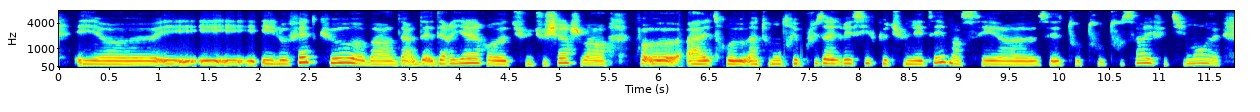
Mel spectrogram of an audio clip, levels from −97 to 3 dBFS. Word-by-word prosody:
et 185 -1 -1
heu 175 0 0
et - - +1
et 310 - +2
et 350 -1 +1
et 255 -12 -1
et - - -2
le 195 +1 0
fait 270 +8 +5 0.2
que, 240 - +2 0.3
heu, - - -1
bah, 170 -1 -3
dé 185 - -3
dé 190 - 0
derrière, 220 +3 +1
heu, 175 -1 +3
tu 180 - -10
tu 180 - -10
cherches, 240 +2 +2
ben, 185 -2 -3 0.4
heu, 190 -2 +5
à 180 0 +2
être 185 0 -2
heu, 175 0 +6
à 175 - -1
te 175 +2 -11
montrer 185 +2 -3
plus 220 0 -7
agressive 210 +1 +1
que 195 - -2
tu 185 0 -7
ne 180 - -1
l'étais, 180 +11 +1
ben, 195 -7 -1
c'est, 180 0 -2
heu, 165 -1 -1
c'est 170 0 -2
tout 180 - -12
tout 185 - -12
tout 175 - -17
ça, 240 +7 -1
effectivement, 220 0 -5
heu, 185 - -9
185 Hz, 220 wpm, -23 LUFS, 175-225 Hz, 0.4 s, heu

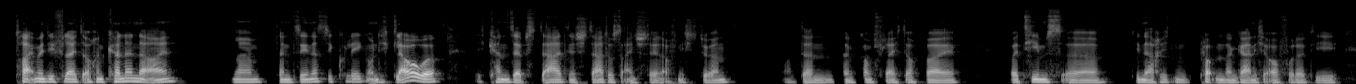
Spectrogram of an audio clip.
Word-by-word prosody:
trage - - +4
mir 130 -1 +6
die 125 0 +2
vielleicht 125 -1 +2
auch 120 +2 0
in 125 - +4
Kalender 135 0 +4
ein,“ 130 +7 +1 0.5
ähm, 115 +1 0
dann 110 -1 +1
sehen 110 +1 +1
das 130 +1 0
die 125 -1 -7
Kollegen. 125 -2 -4
Und 110 - 0
ich 110 0 -9
glaube, 130 -6 +7 0.3
ich 110 0 -18
kann 115 -3 +1
selbst 95 -2 -1
da 105 0 +3
den 105 -2 -4
Status 110 +2 -2
einstellen 90 -2 -5
auf - - -9
Nicht-Stören 100 +3 -4 0.5
und 105 0 -17
dann 95 +1 -2
dann 100 0 -4
kommt 105 -1 -4
vielleicht 100 0 -4
auch 105 0 -3
bei 95 0 0 0.5
bei 105 - +1
Teams, 110 0 +1
äh 95 -1 0 0.3
die 110 - -1
Nachrichten 105 +1 -1
ploppen 100 - 0
dann 95 -1 0
gar 95 -2 +2
nicht 95 0 -3
auf 95 +1 -4
oder 95 -1 -2
die 95 -1 -7
110 Hz, 200 wpm, -25 LUFS, 100-120 Hz, 0.5 s, glaube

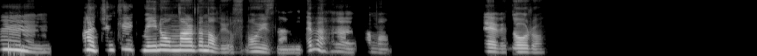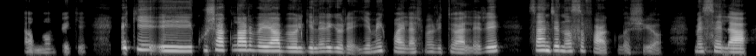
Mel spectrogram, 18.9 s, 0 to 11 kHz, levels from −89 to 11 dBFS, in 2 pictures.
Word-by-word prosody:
Hımm, 230 - +2 0.4
ha, 270 0 +7
çünkü 265 +3 -4
ekmeğini 245 -1 +2
onlardan 245 -1 +7
alıyorsun, 175 -7 -4
o 195 +1 -4
yüzdendi, 145 -4 -8
değil 250 +3 -2
mi? 250 -7 -2
He, 195 -1 -6 0.3
tamam. 150 -4 -13 1.1
Evet, 175 -5 +1
doğru. 170 -3 0 2.9
Tamam, 90 - -14
peki. - - -18 0.4
Peki, 380 -5 -2 0.2
iii, 220 -1 0
kuşaklar 255 +1 +2
veya 220 -1 +4
bölgelere 190 0 -3
göre 175 -6 -7
yemek 185 +9 -11
paylaşma 180 0 -7
ritüelleri 170 +4 -3 0.4
sence 240 -2 +1
nasıl 215 +1 -7
farklılaşıyor? 210 - -7 0.4
Mesela, 185 -4 +2
200 Hz, 90 wpm, -22 LUFS, 175-245 Hz, 2.9 s, ha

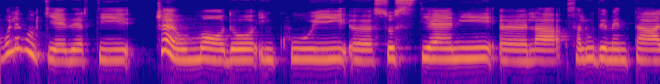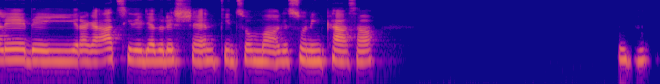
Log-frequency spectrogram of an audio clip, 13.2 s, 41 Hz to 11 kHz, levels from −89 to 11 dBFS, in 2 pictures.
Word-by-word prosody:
volevo 365 - +1
chiederti 205 -4 -2 0.2
c'è 390 -2 +7
un 210 0 +1
modo 210 -1 +3
in 215 -1 -5
cui, 220 0 -1
uhm, 200 -1 -1
sostieni, 225 +1 +2
uhm, 195 -1 -1
la 200 -1 0
salute 225 +1 0
mentale 205 0 +1
dei 190 -1 -3
ragazzi, 205 +3 -2
degli 195 0 -1
adolescenti 195 0 -2
insomma 190 -2 -4
che 185 +1 -5
sono 195 +1 -1
in 190 0 -2
casa? 185 -1 -1 2.4
Mh-mh. 200 -1 -8
205 Hz, 105 wpm, -26 LUFS, 195-220 Hz, 2.4 s, c'è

